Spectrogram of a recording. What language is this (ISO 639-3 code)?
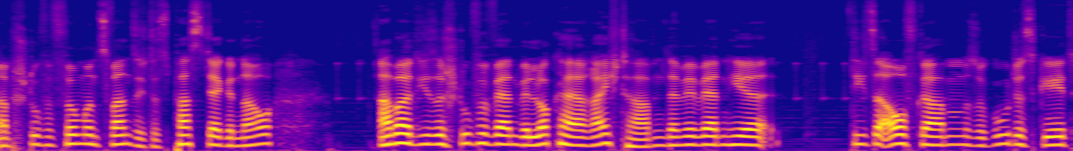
deu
